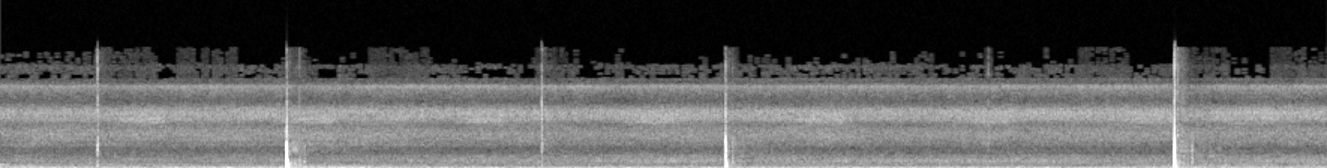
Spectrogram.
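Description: A baseball smacks into a leather glove three times, about three seconds apart, as it is caught in a game of catch. The first and last catches are the loudest. A steady high insect buzz carries on underneath.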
